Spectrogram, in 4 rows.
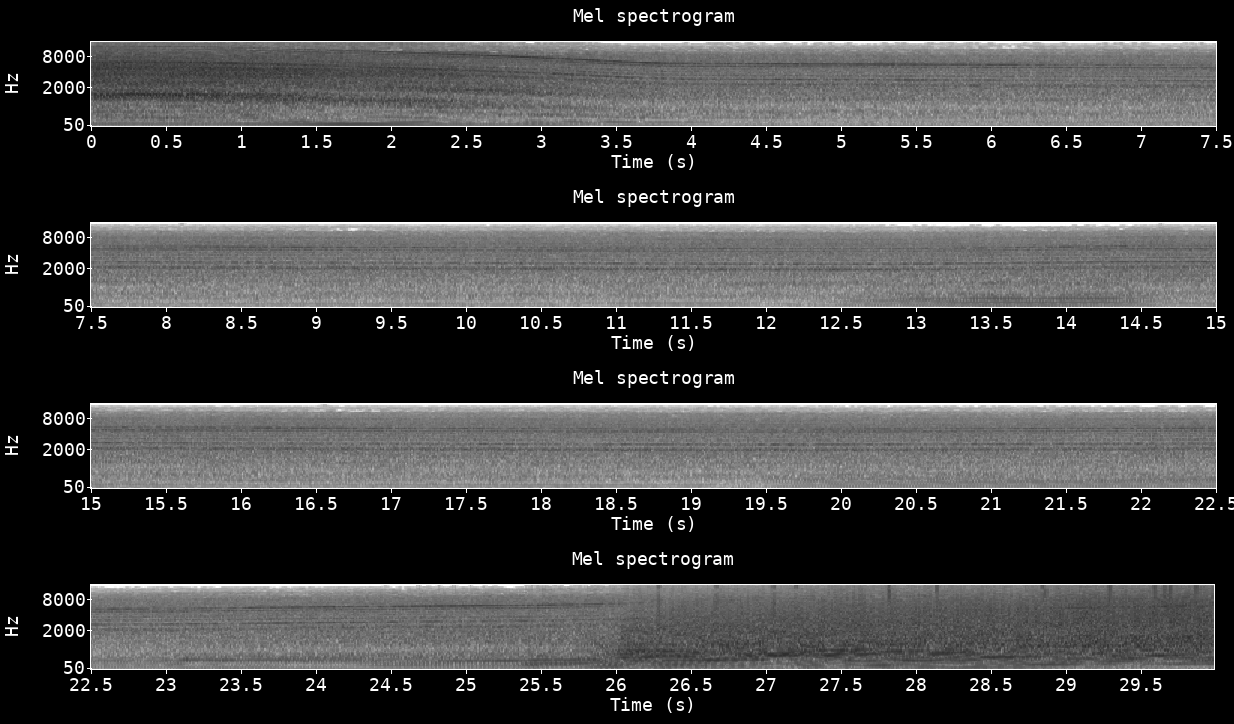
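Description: Kia Stinger 3.3-litre twin-turbo V6 with an AGR exhaust running on a chassis dyno. The revs fall away over the first few seconds, then it runs steadier and quieter with a high whine above it, a short blip about 13 seconds in, and the revs stepping up twice. Near the end it goes to full throttle, much louder, the revs climbing fast.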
